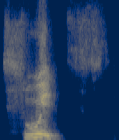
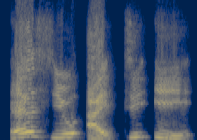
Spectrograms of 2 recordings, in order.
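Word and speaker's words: suite: we have here is sweets s-u-i-t-e is sweet it's not suit is sweet all right what you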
